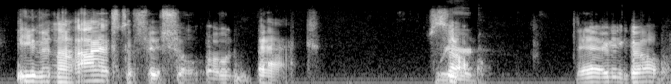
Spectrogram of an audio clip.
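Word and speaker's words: bak: The Egyptians called this back, which is spelled B-A-K.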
